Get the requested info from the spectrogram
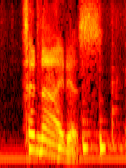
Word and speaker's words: tinnitus: Kentucky Audiology and Tinnitus Services wants to know how you say tinnitus. – Incorrect. Look it up. It's pronounced tinnitus.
